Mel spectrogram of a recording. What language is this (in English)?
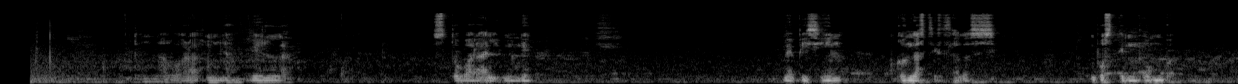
Greek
